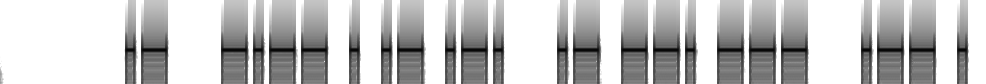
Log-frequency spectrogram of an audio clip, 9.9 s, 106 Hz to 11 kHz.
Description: Morse code, heard as a keyed tone, about 14 wpm, 700 Hz. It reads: A YEAR AGO WE
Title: Sentences from Top 1400 Words 15wpm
